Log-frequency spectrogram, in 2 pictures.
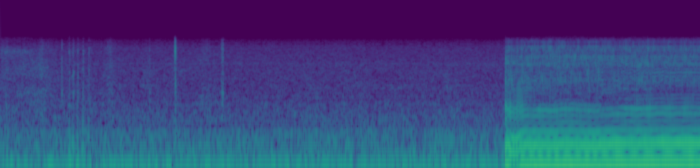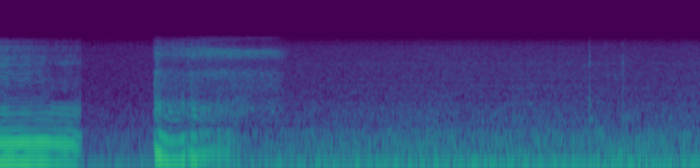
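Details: Angel asleep, possibly dreaming: a long, deep, fluttering snore followed by a shorter one over steady room noise, typical of a pet snoring in sleep; snoring.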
